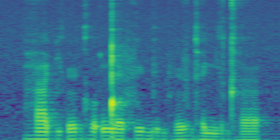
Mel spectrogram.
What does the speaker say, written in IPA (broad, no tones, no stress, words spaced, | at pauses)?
ɦapʲʊ ʔøɡʱoʔŋ͡ǃɛ fyby bʱøvɡʱɛ mʲʊ dʱɐ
